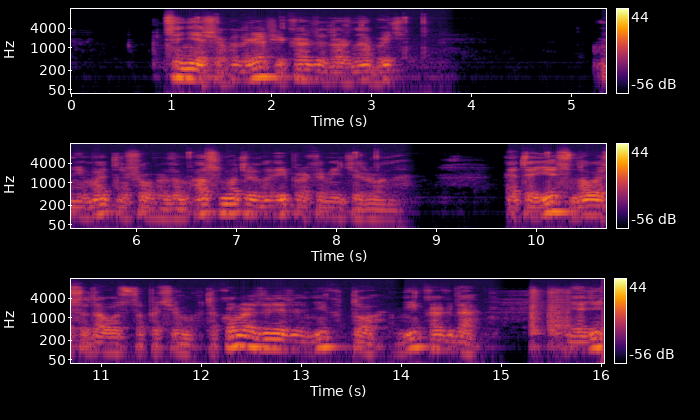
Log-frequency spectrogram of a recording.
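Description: An elderly man talks calmly and close into a microphone.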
